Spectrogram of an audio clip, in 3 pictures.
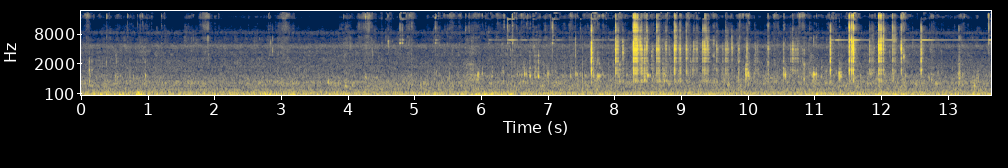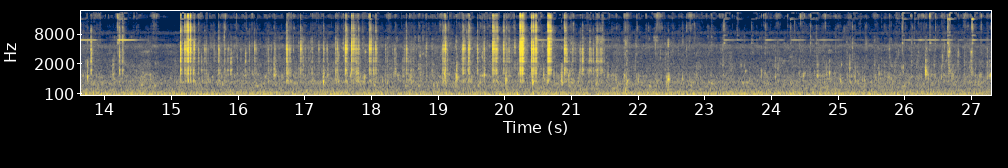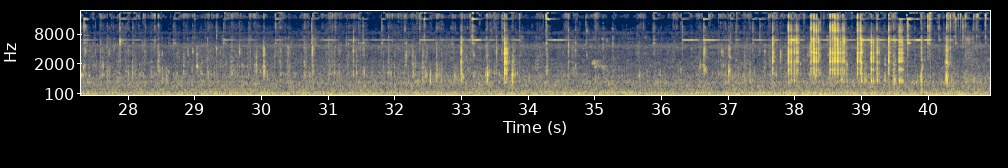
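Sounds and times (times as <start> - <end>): small pet crunching food: 5.6 - 22.6.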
